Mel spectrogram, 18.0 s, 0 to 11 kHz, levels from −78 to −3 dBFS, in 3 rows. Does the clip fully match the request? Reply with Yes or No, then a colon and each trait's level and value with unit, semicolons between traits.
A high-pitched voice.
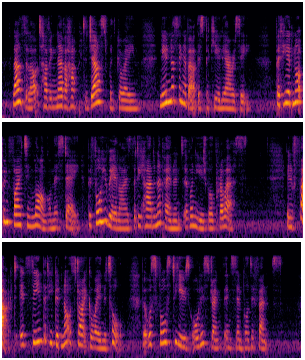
Yes: high, 235 Hz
